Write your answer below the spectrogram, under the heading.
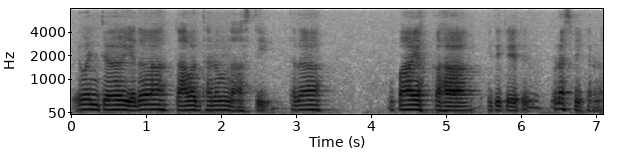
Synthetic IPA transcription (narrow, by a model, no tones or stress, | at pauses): eʋɐɲt͡ʃɐjɐd̪ɐt̪aːʋɐd̪ʱːɐnɐmna̰ːst̪ḭt̪ɐd̪ɐ | upaːjɐhkːɐɦɐit̪it͡ʃeːt̪iɾuɽɐsʋiːkɐɾɐ̰ɳɐ̰m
